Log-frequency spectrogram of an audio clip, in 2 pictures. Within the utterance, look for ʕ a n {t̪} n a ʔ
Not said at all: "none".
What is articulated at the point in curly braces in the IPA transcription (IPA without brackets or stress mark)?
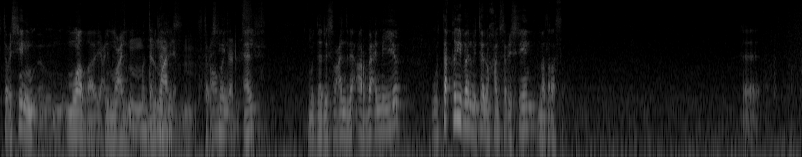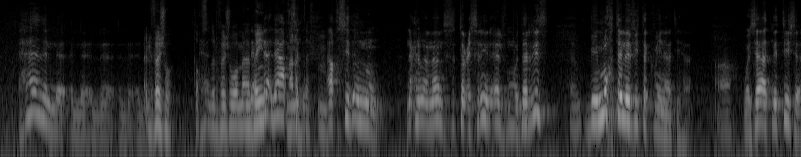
d̪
